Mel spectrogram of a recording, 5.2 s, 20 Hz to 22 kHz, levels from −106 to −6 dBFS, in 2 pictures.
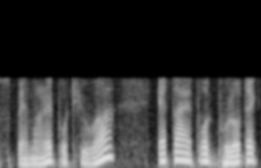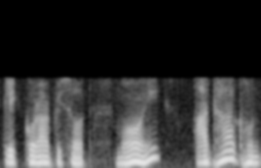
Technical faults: none

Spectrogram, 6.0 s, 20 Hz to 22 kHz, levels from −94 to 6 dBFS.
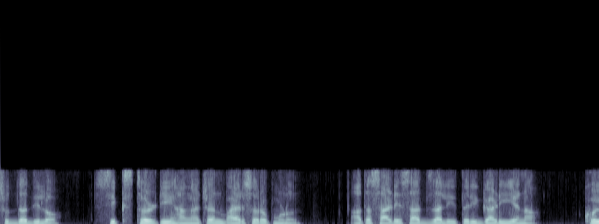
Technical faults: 4-bit ADPCM compression

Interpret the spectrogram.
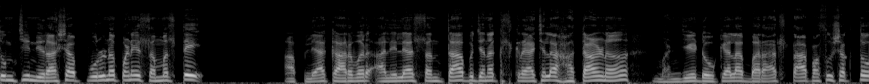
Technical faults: none

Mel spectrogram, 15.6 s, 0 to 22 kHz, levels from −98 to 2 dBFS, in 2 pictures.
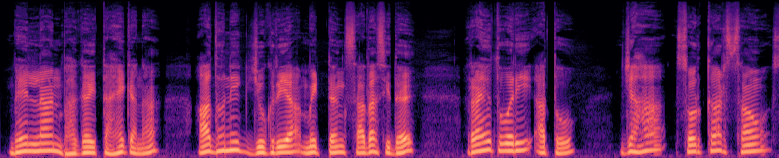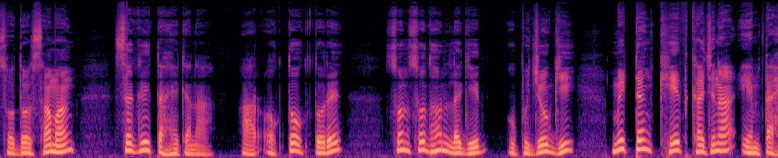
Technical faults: channel delay (comb filtering)

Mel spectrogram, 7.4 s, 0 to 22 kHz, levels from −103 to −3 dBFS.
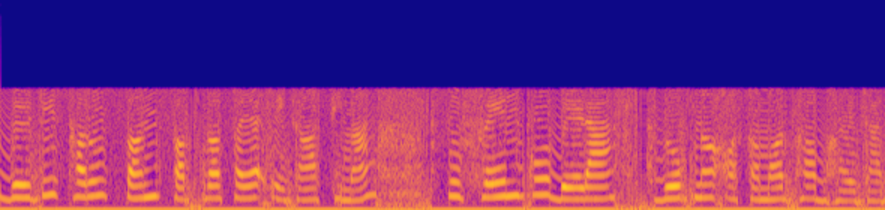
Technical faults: low bit depth without dither; packet loss with pitch repetition

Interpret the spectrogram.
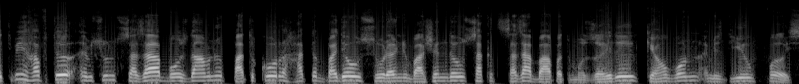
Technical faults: filter restarted on every block

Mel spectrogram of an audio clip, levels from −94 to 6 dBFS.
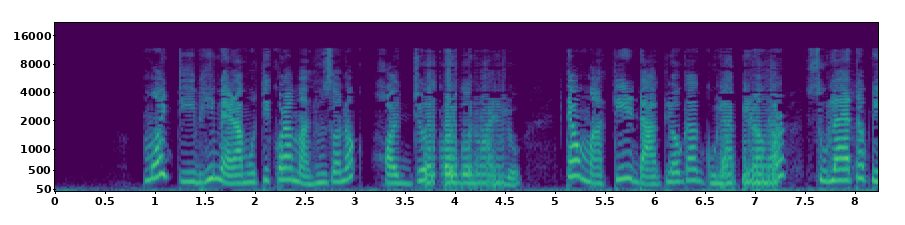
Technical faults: HE-AAC compression; pre-echo; robotic sound from repeated short buffers

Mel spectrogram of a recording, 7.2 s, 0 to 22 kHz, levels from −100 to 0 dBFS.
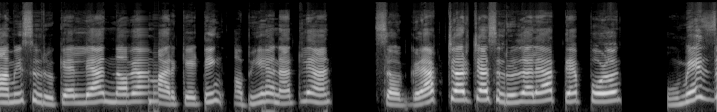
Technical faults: short concealed packet loss; burst of packet loss

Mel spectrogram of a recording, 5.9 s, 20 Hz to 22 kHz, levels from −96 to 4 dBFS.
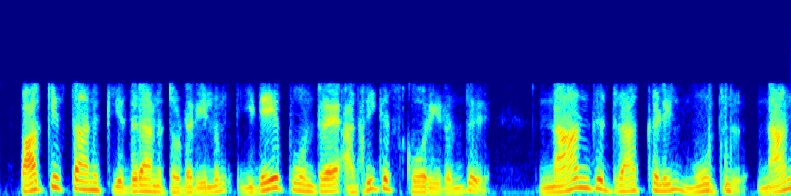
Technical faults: G.729 codec; chunks out of order

